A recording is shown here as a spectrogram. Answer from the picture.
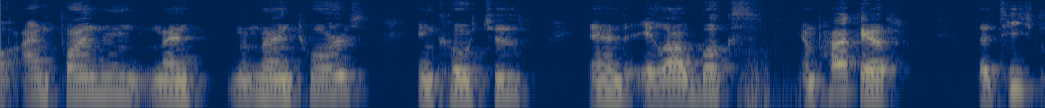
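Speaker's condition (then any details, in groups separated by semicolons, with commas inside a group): Cerebral palsy; from birth, birth asphyxia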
